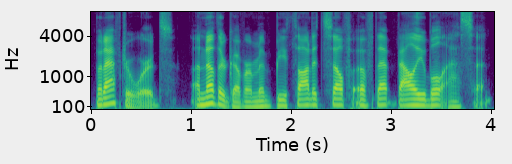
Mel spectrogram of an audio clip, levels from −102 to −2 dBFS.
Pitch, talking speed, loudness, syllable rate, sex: 130 Hz, 150 wpm, -20 LUFS, 5.6 syllables/s, male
